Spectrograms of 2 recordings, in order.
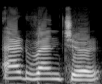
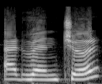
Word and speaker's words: adventure: अब जैसे यहाँ पर देखिए AD ऐड होता है, VEN वैन होता है और TURE यहाँ पर टूरे नहीं पढ़ेंगे इसे, इसके साउंड यहाँ पर चर की आएगी। ठीक है, तो इसीलिए इसे क्या पढ़ेंगे, तीनों को मिला देंगे तो एडवेंचर।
